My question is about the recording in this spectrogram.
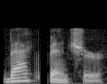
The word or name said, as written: backbencher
